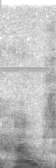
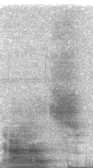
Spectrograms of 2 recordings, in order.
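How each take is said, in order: First: It starts with h and a full vowel. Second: It drops the h and shortens the vowel. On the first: "I don't say house" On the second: "I say ass"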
